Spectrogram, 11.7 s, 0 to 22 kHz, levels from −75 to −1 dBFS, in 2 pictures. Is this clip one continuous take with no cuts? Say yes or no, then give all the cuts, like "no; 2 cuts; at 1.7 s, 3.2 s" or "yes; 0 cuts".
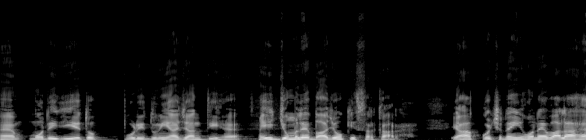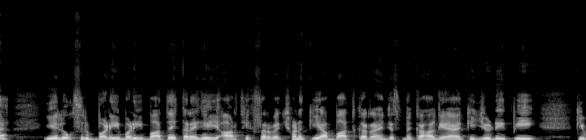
no; 1 cut; at 2.5 s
